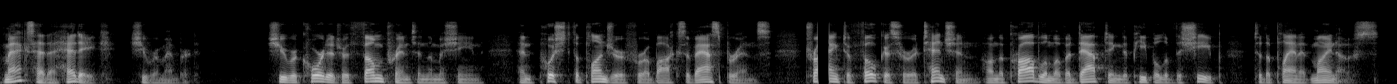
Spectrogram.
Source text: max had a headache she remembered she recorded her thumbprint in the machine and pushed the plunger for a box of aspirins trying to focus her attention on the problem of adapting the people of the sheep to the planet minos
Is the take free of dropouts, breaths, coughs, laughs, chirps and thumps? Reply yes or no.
no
